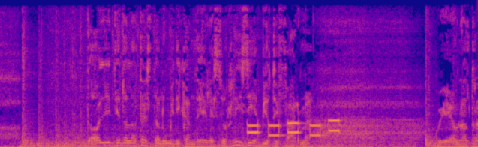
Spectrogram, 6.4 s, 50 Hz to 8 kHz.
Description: DTMF, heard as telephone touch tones, dialled by hand, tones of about 140 ms. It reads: 7181#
